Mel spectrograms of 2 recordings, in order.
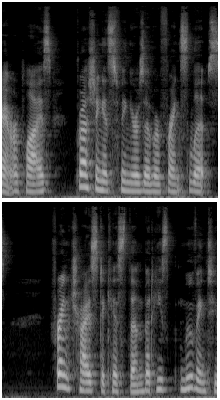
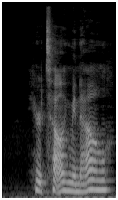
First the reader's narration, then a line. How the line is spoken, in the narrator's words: Frank points out breathlessly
